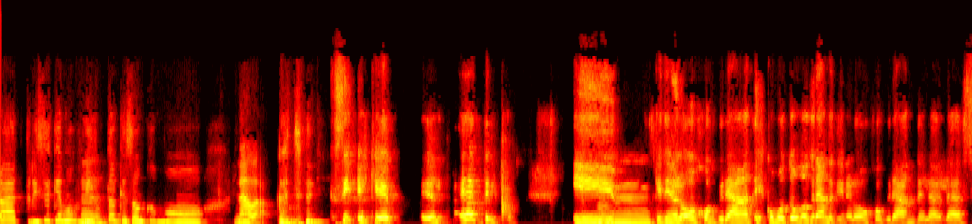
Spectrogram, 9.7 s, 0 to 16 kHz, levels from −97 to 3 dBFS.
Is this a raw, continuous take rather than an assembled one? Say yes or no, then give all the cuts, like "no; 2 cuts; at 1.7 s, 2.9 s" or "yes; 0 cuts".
yes; 0 cuts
